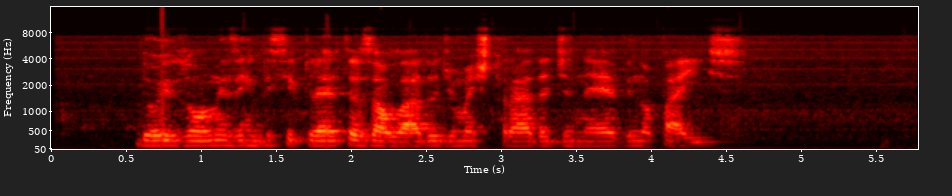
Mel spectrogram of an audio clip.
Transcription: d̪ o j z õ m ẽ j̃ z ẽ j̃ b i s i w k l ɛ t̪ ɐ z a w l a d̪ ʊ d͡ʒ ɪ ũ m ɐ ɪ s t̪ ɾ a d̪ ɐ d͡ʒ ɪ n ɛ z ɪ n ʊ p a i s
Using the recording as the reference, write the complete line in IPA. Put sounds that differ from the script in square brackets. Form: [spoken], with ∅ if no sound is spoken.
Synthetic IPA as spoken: d̪ o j z õ m ẽ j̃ z ẽ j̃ b i s i [∅] k l ɛ t̪ ɐ z a w l a d̪ ʊ d͡ʒ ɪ ũ m ɐ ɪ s t̪ ɾ a d̪ ɐ d͡ʒ ɪ n ɛ [v] ɪ n ʊ p a i s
